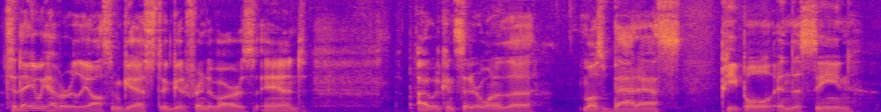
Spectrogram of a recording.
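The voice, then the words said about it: Sick, congested-sounding voice. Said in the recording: “I'm kind of sick today. ... so you sound sick, dude. ... If I sound like a mutant,”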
